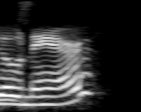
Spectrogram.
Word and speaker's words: Donair: I can't pronounce it. Doliers? Doliers? – Donair? – Donair.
